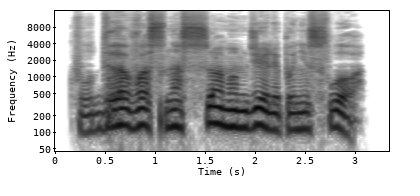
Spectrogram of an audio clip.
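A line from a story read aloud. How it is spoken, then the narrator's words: Hiss through clenched lips. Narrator (Russian): прошипел Алексей, едва разжимая губы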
